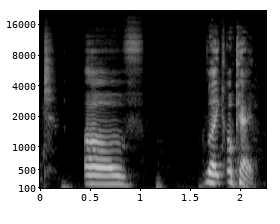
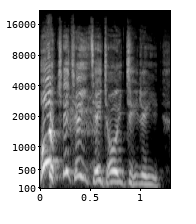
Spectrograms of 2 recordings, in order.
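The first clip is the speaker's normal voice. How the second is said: loud, high-starting nonsense babble; hammed-up babble going off the rails; mock Irish gibberish; 5 semitones higher, 6 dB louder than usual. Friend spoofs an Irishman losing it, mock Irish gibberish. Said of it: "completely off the rails".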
